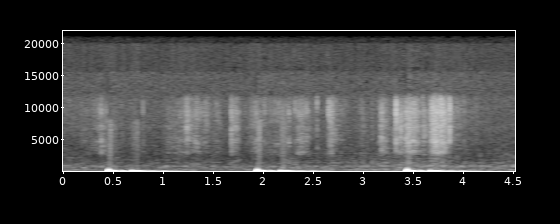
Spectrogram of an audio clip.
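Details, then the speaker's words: Recorded heartbeat of a male ("person A") played to an audience in research on heartbeat perception: three slow, distinct lub-dub beats, about 40 a minute, in a quiet recording. "so what can you infer about his personality or emotion state from listening to this heartbeat and i'm gonna play it again"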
